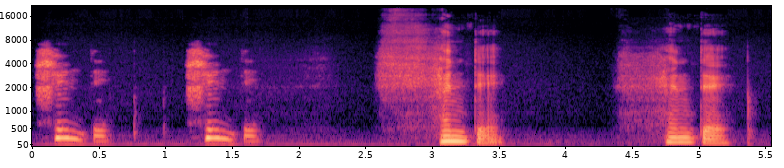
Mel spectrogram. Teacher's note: if G comes before E or I, it sounds like the H in the word hot, except that it's raspier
